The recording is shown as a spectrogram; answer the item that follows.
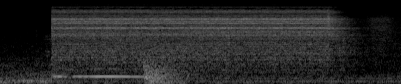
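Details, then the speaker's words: Wall-mounted suction unit switched on with dial at maximum and finger occluding tubing/gauge end, needle should reach at least 500 mmHg; sudden loud hiss with high whistle, then fading; suction unit running at maximum. "rate so turn the suction tap on the side to the on position so the dial on the top to maximum and then place your finger over either the end of the tubing or if there's no tubing attached you can attach your finger to the end of the gauge itself"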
